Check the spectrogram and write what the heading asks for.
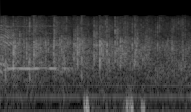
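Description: A church audience applauds a woman as she comes up, with steady, dense hand clapping that holds at an even, fairly loud level throughout, with a few low thumps mixed into the crowd noise.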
